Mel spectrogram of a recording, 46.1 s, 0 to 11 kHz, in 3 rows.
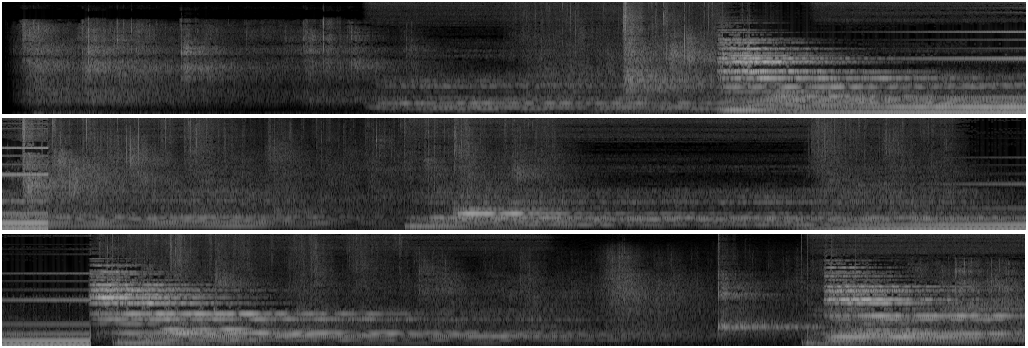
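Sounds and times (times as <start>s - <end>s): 
dungeon soundtrack music with bell: 5.5s - 40.8s, 42.7s - 46.0s
bell: 9.4s - 18.4s, 27.4s - 37.8s, 42.7s - 46.0s.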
